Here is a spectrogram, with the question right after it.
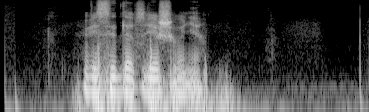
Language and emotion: Russian, neutral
